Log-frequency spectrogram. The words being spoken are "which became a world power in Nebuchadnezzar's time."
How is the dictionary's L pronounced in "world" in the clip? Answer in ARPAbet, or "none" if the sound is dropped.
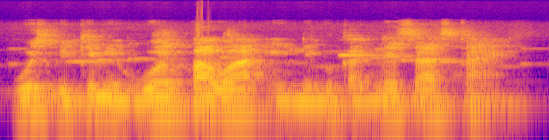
none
